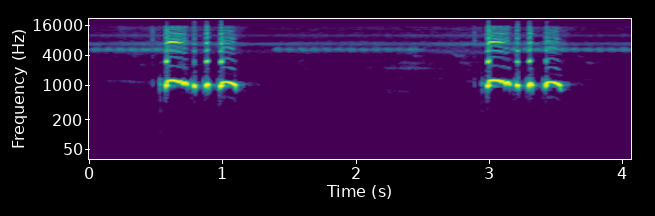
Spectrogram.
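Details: Zebra dove of local stock, lively, with a big 'kung' voice, used as a lure so other doves start singing: two ringing phrases about two and a half seconds apart, each a sliding coo followed by rapid stuttered notes.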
